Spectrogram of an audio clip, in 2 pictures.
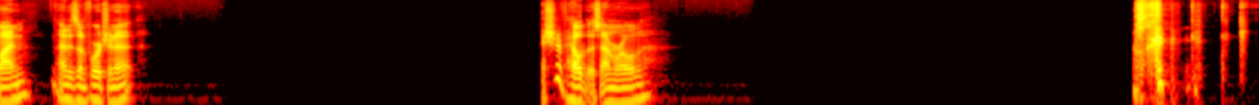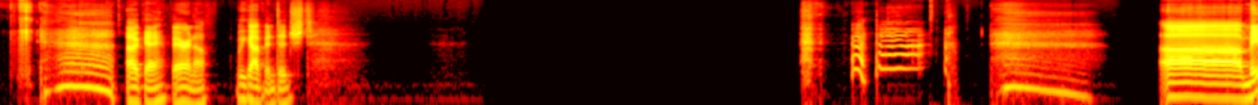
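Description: A young man talks into a close microphone in short bursts, calmly and with animation.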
